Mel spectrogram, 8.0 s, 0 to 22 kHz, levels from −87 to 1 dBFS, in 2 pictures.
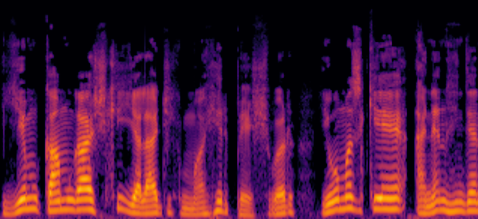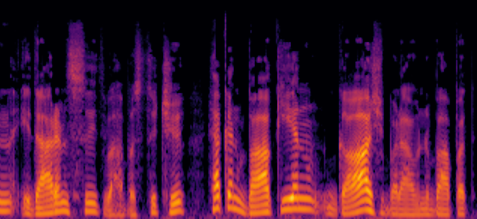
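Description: Nothing technically wrong turns up anywhere in this short bit of speech, so there's no fault to point to.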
